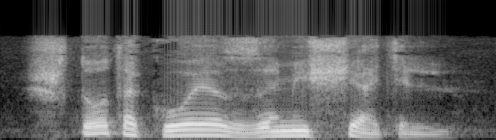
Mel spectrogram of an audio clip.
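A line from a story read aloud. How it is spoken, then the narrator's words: Stern question. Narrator (Russian): строго спросил он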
